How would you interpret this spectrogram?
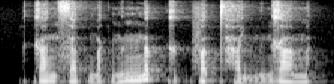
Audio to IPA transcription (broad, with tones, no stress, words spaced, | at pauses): ka˧˥nsa˨˩t̚ma˨˩k̚ nə˧ŋna˦˥t̚kə˨˩k̚ fa˦˥t̚t̪ʰa˨˩j mɨ˨˩˦nɣa˧m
